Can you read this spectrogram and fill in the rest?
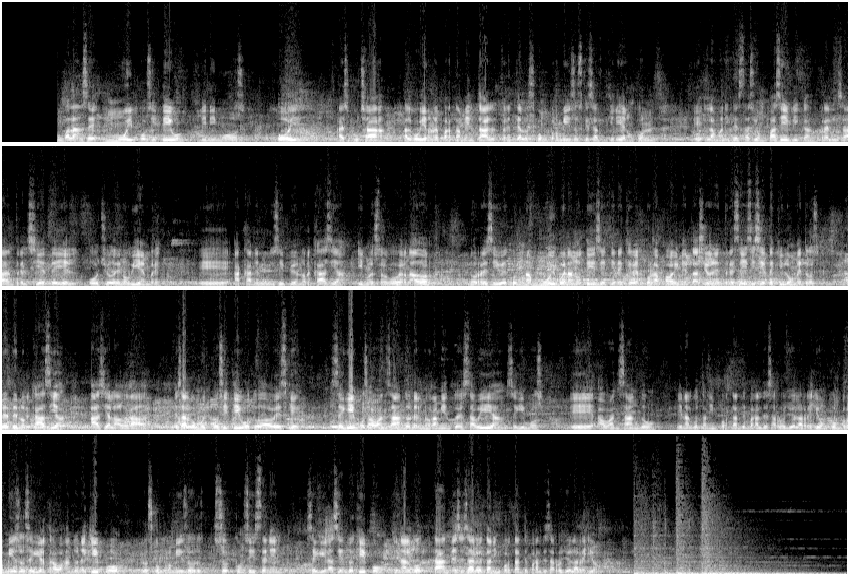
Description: Diego Fernando Olarte Alzate, alcalde de Norcasia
